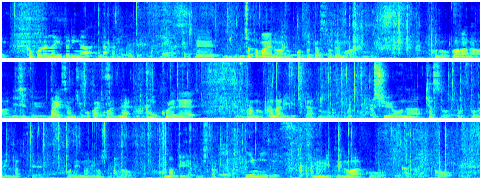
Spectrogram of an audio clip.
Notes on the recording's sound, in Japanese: かなりリラックスをして、折り紙を折りながらの何とも非常識な収録になりました。電気的なノイズが多いのではありません。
